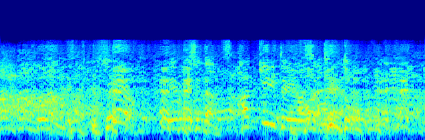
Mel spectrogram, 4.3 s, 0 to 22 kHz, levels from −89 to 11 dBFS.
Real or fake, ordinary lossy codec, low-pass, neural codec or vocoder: real; Opus, 16 kbps; 7.2 kHz; none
